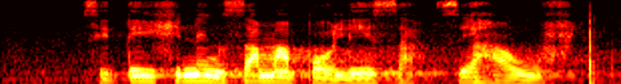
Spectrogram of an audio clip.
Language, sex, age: Southern Sotho, male, 18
